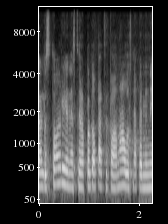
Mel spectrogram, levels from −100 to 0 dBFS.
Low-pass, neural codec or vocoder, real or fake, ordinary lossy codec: 10.8 kHz; codec, 44.1 kHz, 2.6 kbps, DAC; fake; MP3, 96 kbps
